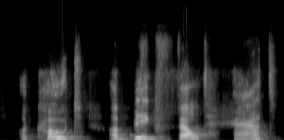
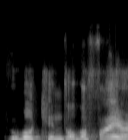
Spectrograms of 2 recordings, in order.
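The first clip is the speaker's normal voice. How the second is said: high, plaintive question; weak widow; 8 semitones higher than usual. A narrator's reading. Sick widow asking who will light the fire, plaintive. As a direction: ask helplessly from the bed.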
